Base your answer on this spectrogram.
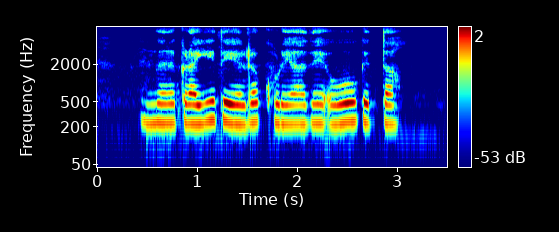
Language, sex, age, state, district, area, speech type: Dogri, female, 18-30, Jammu and Kashmir, Udhampur, rural, spontaneous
